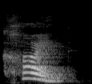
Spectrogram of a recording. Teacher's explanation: N하고 D가 있을 때 D 발음은 거의 안 합니다. 그래서 kind 이렇게 하죠. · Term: 자음 생략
